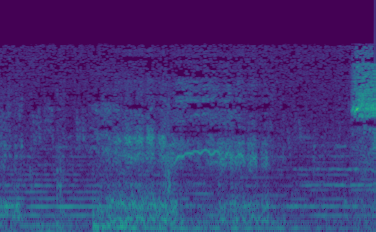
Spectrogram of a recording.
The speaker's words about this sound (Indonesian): Kemudian kuda itu diikatkan pada sebatang pohon waru yang tumbuh di halaman rumah itu.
